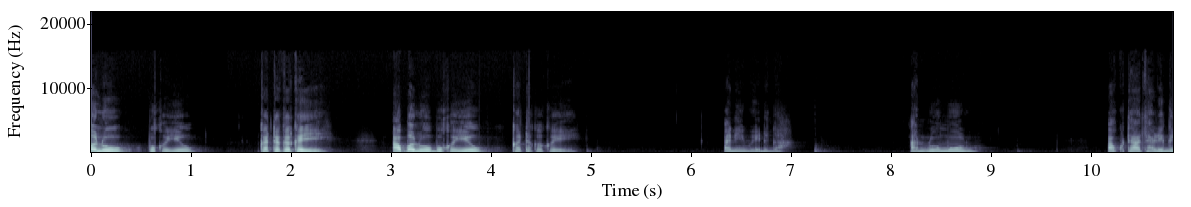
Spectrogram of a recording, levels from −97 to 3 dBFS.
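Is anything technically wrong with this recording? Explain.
Yes. From 0.64 to 1.36 s, and again from 4.38 s to the end, the speech drops abruptly by about 6 dB. This is likely one channel dropping out before the mono sum, and it differs from a fade by its instant step.

At 3.88 and 8.79 s there are single sharp clicks, likely dropped samples, where the waveform jumps across a gap of only a handful of samples. Unlike a dropout, no sound goes missing.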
